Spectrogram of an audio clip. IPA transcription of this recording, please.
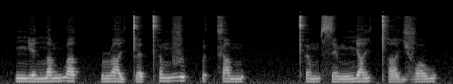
ɲ e˨˩ n a˧˥ m w a˦˥ t̚ | ɹ a˨˩˦ j t̪ ɛ˨˩˨ t̪ʰ ə˧˥ m v ɨ˦˥ p̚ ɓ ə˨˩ k̚ x a˧ m | t̪ʰ ə˨˩˦ m s e˨˩˨ m ɲ a˧˥ j t̪ʰ a˨˩˨ j v ɔ˧˥ w

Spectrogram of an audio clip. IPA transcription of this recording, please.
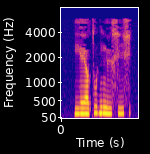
j e ɐ̯ tʷ i ɡ n̪ y x i x

